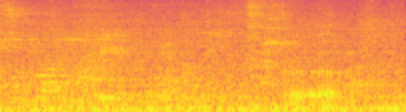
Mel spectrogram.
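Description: Indistinct background chatter and steady room noise at an eatery, with no clear voice up front.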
